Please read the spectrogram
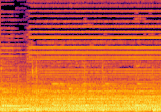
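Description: Live folk band music, instrumental, with a long held note coming in about half a second in.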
